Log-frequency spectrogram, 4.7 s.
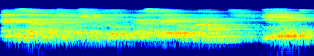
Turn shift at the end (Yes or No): No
